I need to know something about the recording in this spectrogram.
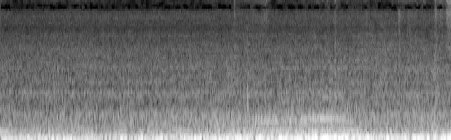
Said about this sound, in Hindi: अब हमने धीरे से गाड़ी को बढ़ाया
